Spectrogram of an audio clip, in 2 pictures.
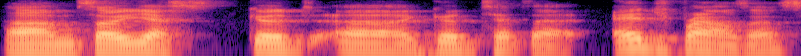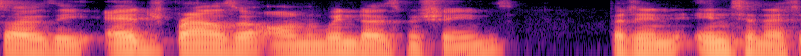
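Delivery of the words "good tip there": ordinary talk, nothing marked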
